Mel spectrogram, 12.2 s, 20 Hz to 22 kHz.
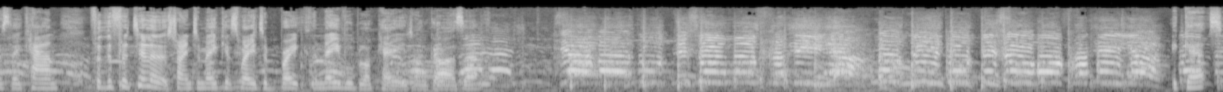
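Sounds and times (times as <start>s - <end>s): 
speech: 0.0s - 5.8s, 11.7s - 12.2s
crowd chanting on a protest boat on the Tiber river in Rome: 0.0s - 12.2s.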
